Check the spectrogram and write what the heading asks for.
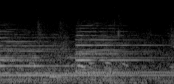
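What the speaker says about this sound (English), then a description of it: "You could hear the bells from the Sacré-Cœur throughout Paris this morning" Church bells of the Sacré-Cœur in Paris ring with sustained, overlapping metallic tones, a fairly faint and distant wash of pealing with no voices.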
